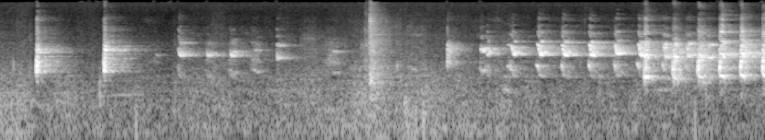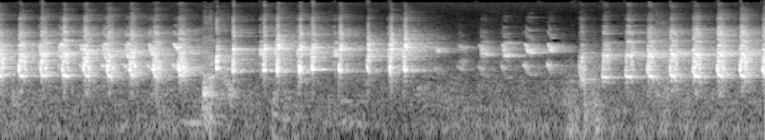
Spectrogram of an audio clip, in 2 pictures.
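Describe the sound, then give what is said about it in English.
Turkey hen yelps made on several turkey callers at once during a hunting seminar at a convention: many rhythmic, raspy calls in rapid overlapping series, building into long, dense runs with short pauses between. “One of my best things that I like to do is I like to run multiple calls. I like to make that old gobbler think that he's got two hens up there instead of one hen.”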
